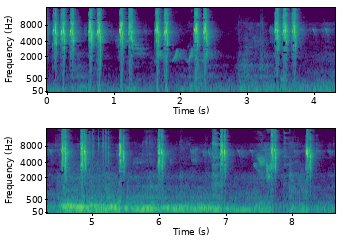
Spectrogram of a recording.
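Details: Male nuthatch in full voice, delivering clusters of sharp, high, ticking notes in quick doubles and triples, with a low murmuring rumble in the background midway.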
